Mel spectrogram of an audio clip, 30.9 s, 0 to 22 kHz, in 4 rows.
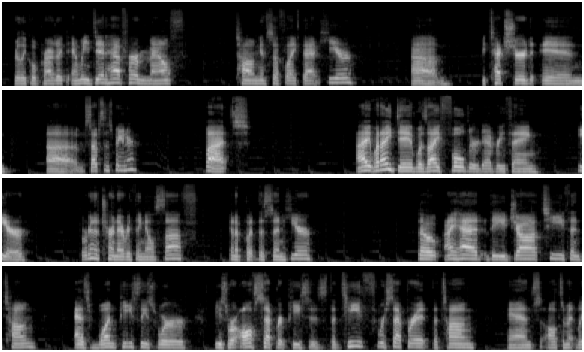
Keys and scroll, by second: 14.1 shift+m.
